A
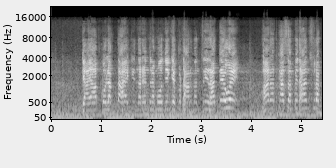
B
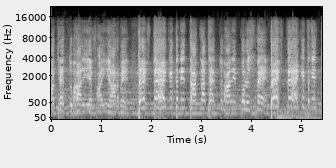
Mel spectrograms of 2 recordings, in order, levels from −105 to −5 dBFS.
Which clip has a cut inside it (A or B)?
B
